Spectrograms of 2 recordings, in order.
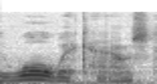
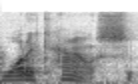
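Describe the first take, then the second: First: "Warwick House" said WOR-wick, every letter sounded; spelled-out pronunciation. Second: "Warwick House" said WAR-ick, silent middle w; "Warwick" as WOR-ick with no w sound; British pronunciation. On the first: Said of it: "it's, it's Warwick". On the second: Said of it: "or quite possibly Warwick House". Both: Shown as a demonstration.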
